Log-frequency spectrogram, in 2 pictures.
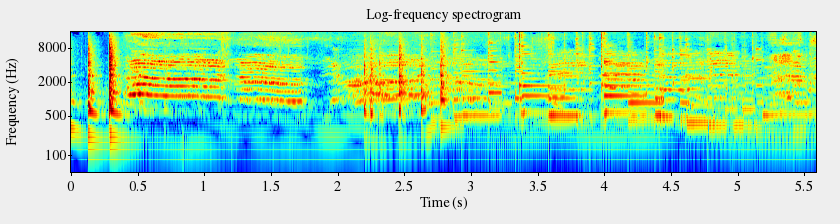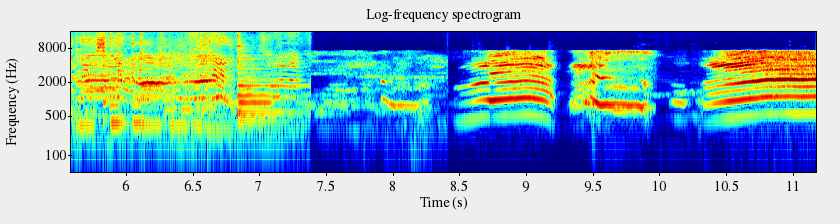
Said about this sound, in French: Comprendre les pleurs des enfants et les soulager, c'est le sujet que le magazine Tous les enfants du Mali aborde aujourd'hui.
